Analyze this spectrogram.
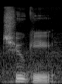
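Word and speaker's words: cheugy: But it says Chugi, pronounced Chugi.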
